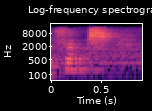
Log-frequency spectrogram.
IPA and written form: fents (fence)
